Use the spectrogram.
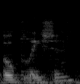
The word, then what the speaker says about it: oblation: raw meat as a I think it's pronounced oblation I think I've been saying Oli all these words and that's like the wrong word it's actually oblation um and then obviously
